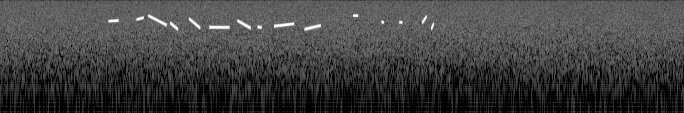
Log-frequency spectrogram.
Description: Bird-like chirps. There is no code.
